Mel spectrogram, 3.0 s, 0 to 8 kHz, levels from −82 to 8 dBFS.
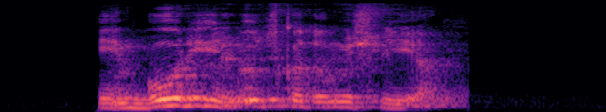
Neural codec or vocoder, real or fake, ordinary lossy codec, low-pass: vocoder, 44.1 kHz, 128 mel bands, Pupu-Vocoder; fake; none; 7.2 kHz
